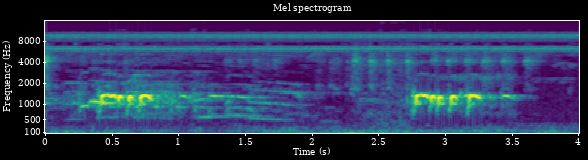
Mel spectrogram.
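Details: Zebra dove, udanmas silver type, singing to get other doves to join; two fainter pulsing coo phrases around two seconds apart, over low rumbling background noise and a steady high-pitched whine.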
